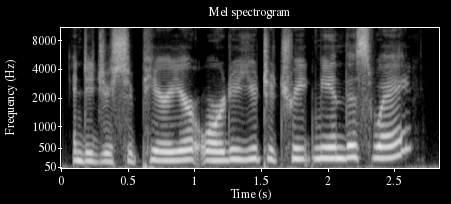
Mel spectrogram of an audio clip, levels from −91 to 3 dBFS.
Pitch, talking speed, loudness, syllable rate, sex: 225 Hz, 255 wpm, -14 LUFS, 6.2 syllables/s, female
